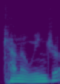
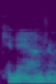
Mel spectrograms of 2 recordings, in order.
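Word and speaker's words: Canowindra: too far from orange is it kanawindra is that how you say it uh it's it's dead canandra but it's canada there you go i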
